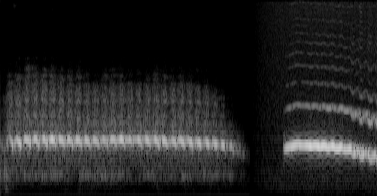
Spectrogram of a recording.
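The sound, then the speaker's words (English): A voice imitates a screech owl's call: a long, steady, even trill held for a couple of seconds, then after a brief pause a whistled wail that slides gently downward in pitch. “And a smaller owl, like a screech owl, might go,”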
